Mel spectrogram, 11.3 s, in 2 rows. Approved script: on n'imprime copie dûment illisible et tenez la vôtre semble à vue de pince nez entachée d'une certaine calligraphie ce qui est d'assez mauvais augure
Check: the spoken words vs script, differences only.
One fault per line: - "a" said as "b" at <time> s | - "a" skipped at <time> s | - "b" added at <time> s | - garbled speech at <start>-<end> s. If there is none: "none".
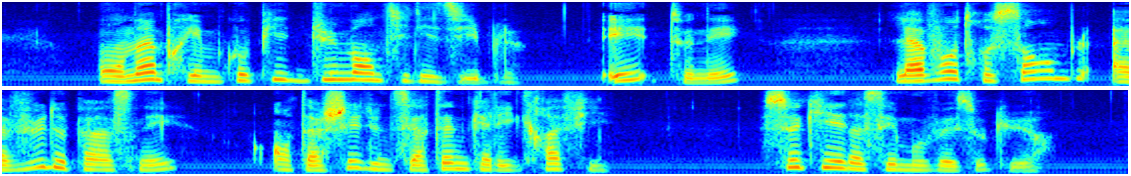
none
